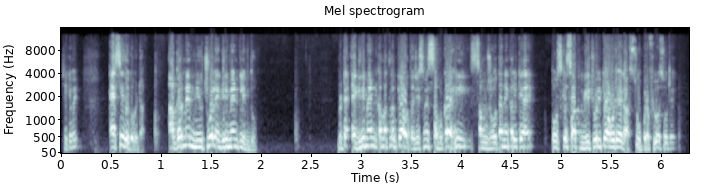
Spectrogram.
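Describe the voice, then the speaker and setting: A high-pitched, slightly mellow and husky man talks very fast while lecturing a classroom on English grammar. He explains patiently, addresses students as "child," and offers some moral advice.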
